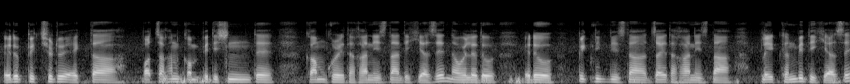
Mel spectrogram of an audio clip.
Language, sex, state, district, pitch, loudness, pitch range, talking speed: Nagamese, male, Nagaland, Kohima, 110 Hz, -18 LUFS, 105-120 Hz, 190 wpm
